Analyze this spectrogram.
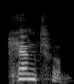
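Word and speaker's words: centum: Kentum. Okay, unfortunately, we pronounce it, we change the pronunciation. So, centennial, cent, and so on. That is that's our pronunciation of Latin, Kent.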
